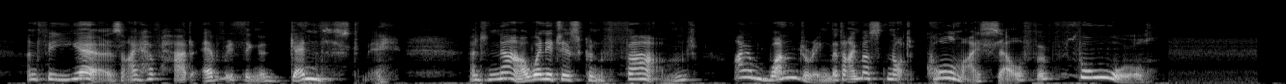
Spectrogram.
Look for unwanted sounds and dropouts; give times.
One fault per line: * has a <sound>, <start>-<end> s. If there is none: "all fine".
all fine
